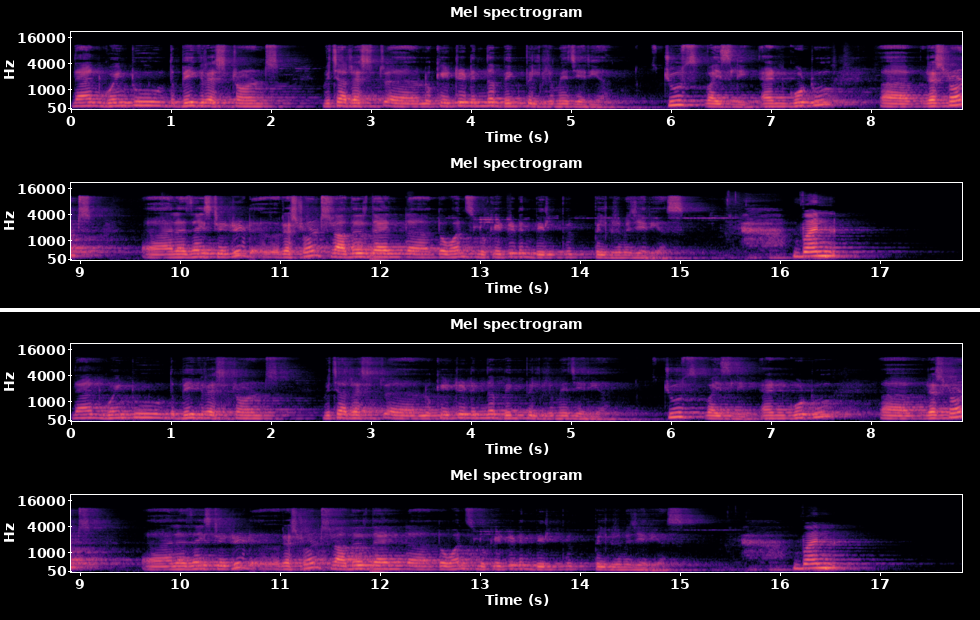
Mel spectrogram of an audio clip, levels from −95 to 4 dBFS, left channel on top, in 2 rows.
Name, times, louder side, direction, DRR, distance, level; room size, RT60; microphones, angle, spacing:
voice 1, 0.0-2.1 2.5-5.4 5.9-7.7 8.1-9.1 9.6-15.0, left 2 dB, 40° left, 2.5 m, -33 dB
voice 2, 15.6-16.6, left 4 dB, 85° left, 1.1 m, -30 dB
25.0 x 20.5 x 8.7 m
head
